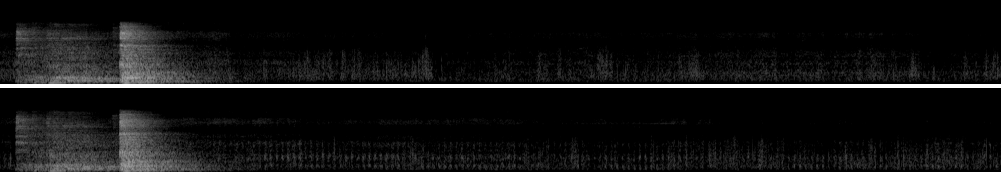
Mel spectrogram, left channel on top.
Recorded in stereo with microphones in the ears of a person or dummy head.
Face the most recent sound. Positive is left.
turn(degrees=-20)  # may be behind; listen again after turning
